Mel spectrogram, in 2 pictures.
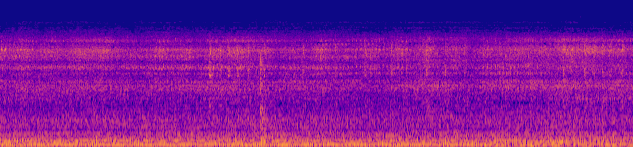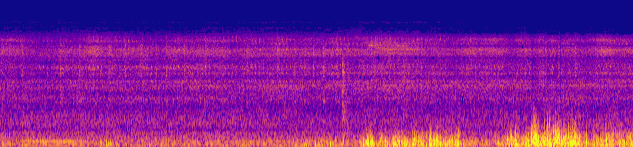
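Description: Truck-mounted mobile crane's diesel engine running steadily under load as it hoists the dome roof, a low even hum. About twenty seconds in, loud irregular low rumbling starts and comes and goes.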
